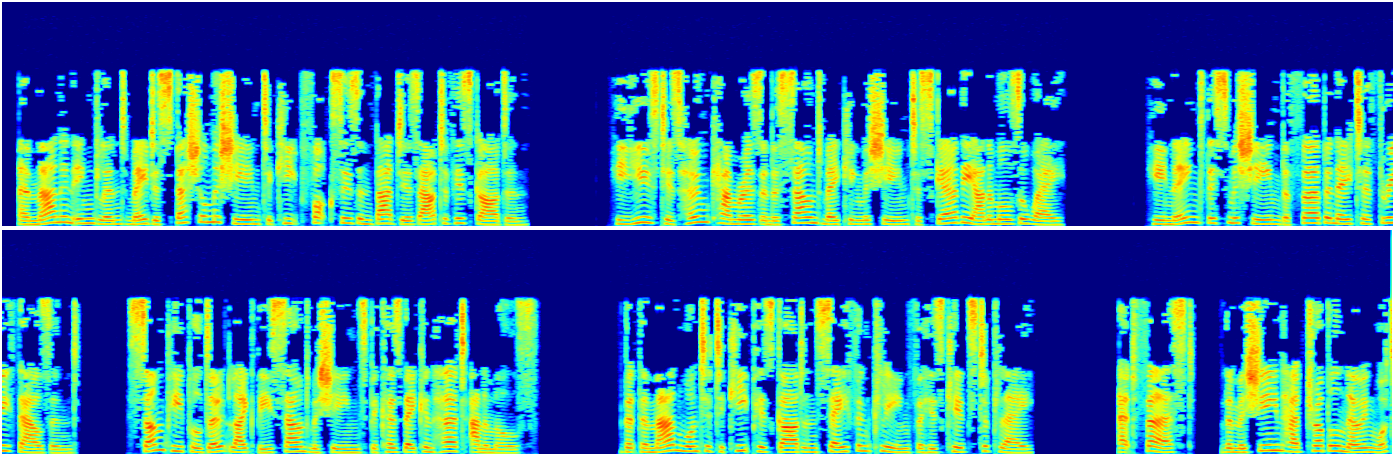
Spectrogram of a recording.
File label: English Newsroom Beginner NORMAL Reading; Man Invents Furbinator 3000 to Keep Animals Away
